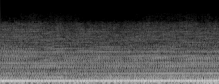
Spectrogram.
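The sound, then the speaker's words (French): Loud, steady engine drone of a Renault R5 car accelerating hard in third gear at high revs, at about 140 km/h, a continuous buzzing harmonic roar that holds without a break from start to finish. “La troisième est beaucoup plus longue à monter. C'est normal. On est déjà à 140. Pour une R5, c'est pas mal.”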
